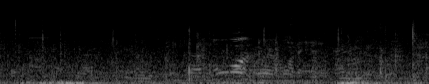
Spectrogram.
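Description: Ballfield ambience: a low, uneven rumble of wind on the microphone, with a faint voice calling out on the field about two seconds in.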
